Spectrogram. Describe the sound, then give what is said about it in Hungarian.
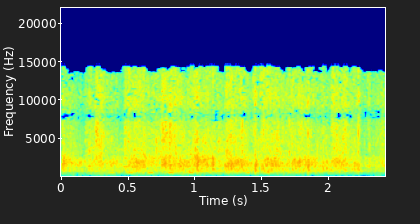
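Synod fathers applaud after a question from Pope Francis, a soft, dense, even patter of many hands clapping that carries on without a break. “Kérdezte Ferenc pápa, amire taps csattant a szinódusi atyák között.”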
